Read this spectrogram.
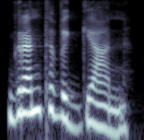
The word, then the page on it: ग्रंथ-विज्ञान: Hindi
